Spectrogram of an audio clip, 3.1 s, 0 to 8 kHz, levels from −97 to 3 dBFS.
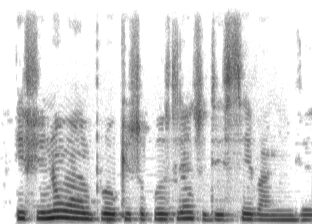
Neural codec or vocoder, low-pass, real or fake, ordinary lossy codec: none; none; real; none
